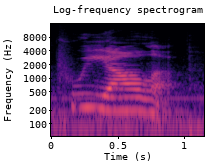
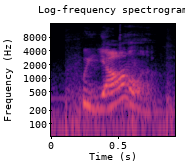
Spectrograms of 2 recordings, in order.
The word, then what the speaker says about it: Puyallup: Pulliup? Pulliup. Pulliup. Pulliup. Yeah, I think it's pronounced Puyallup. Puyallup.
